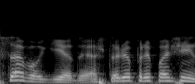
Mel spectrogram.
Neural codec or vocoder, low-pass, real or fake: autoencoder, 48 kHz, 128 numbers a frame, DAC-VAE, trained on Japanese speech; 3.6 kHz; fake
